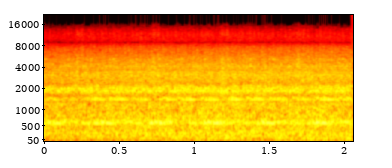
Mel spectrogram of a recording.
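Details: 2010 Buick Enclave CXL V6 with a smooth, even idle hum, no stumble, miss or hiss, after the leaking vacuum hose was replaced with a thicker hose with a heat-protective cover, curing the misfire.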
